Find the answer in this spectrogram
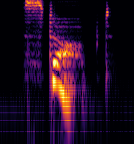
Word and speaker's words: stopped: If the word ends in a voiceless sound like P, K, F, S, CH, or SH, we pronounce ed as a T sound.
